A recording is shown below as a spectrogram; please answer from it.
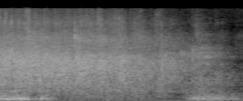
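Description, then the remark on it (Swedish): A church audience on Easter Day applauds the singers steadily, a dense wash of many hands clapping at an even, moderate level that stays sustained and fades slightly toward the end, with no voices over it. “Då kan vi få en liten applåd.”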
